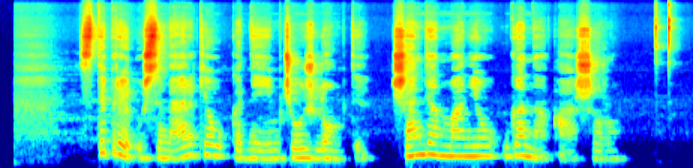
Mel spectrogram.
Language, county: Lithuanian, Šiauliai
